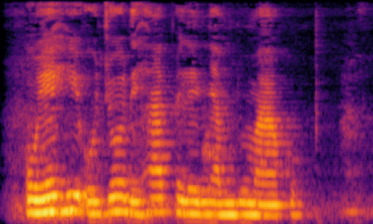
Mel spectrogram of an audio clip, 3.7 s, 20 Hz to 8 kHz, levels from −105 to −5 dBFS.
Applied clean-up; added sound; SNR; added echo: none; none; none; reverberation time 0.4 s.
